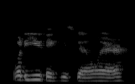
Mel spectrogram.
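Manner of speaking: ordinary delivery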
